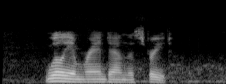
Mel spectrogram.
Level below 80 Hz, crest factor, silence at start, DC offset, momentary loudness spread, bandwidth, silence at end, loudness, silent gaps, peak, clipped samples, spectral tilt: -56 dBFS; 18 dB; 0.45 s; under 0.1%; 13 LU; 13 kHz; 0.05 s; -20 LUFS; none; -2 dBFS; under 0.1%; -8 dB/octave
